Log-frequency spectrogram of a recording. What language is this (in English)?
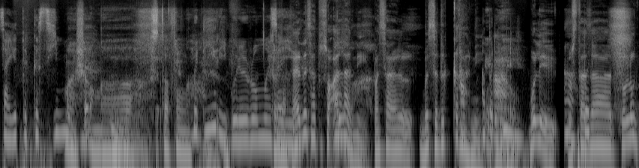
Malay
